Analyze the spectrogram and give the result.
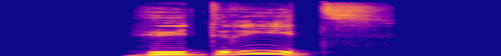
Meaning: genitive singular of Hydrid
- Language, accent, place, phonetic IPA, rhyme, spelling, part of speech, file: German, Germany, Berlin, [hyˈdʁiːt͡s], -iːt͡s, Hydrids, noun, De-Hydrids.ogg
